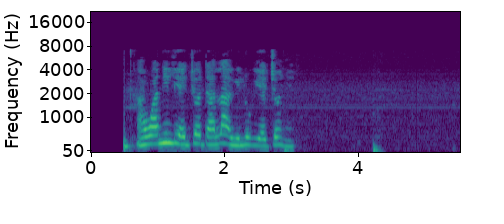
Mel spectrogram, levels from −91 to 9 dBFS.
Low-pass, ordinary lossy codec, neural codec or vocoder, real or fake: 7.2 kHz; MP3, 32 kbps; none; real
